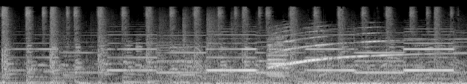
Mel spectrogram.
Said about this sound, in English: trying to be heard over the top of the sirens and wailers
